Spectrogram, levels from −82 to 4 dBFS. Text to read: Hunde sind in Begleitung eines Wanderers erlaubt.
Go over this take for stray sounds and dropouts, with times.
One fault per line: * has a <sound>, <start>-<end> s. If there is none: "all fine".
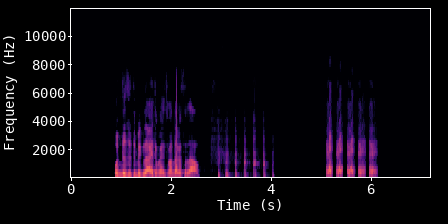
* has a laugh, 2.8-4.1 s
* has a laugh, 5.1-6.1 s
